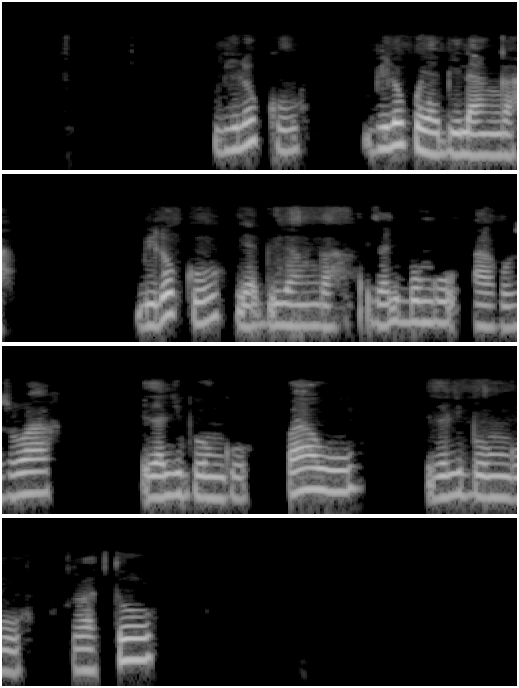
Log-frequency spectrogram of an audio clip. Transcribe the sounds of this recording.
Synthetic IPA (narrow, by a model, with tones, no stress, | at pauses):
bi˨lɔ˦kɔ˨ja˨bi˨la˨ŋɡa˨ | bi˨lɔ˦kɔ˨ja˨bi˨la˨ŋɡa˨ḛ˨za˨li˦bo˦ŋɡo˦a˨ʁo˨zwa˦ʁ | ḛ˨za˨li˦bo˨ŋɡo˨ | pa˦wu˦ | e˨za˨li˦bo˨ŋɡo˦ | ʁa˨to˦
